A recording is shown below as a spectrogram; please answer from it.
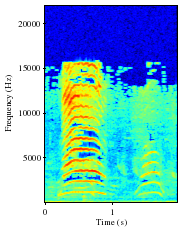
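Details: Cat or kitten meowing in a compilation: one long, clear, tonal meow that rises then falls, a brief pause, then a second shorter arched meow, with low background rumble.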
